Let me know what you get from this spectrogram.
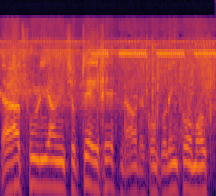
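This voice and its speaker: A cheeky rogue for hire played by a man in an old radio drama. He speaks at a medium pitch, nonchalant and mocking, with colloquial turns. Clear noise lies over the recording. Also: steady tone, quick pace, lo-fi sound, lightly acted. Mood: sly, flippant. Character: cheeky, shady hired adventurer, sly and flippant.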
